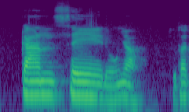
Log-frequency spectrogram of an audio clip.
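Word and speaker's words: 完成: Như vậy hoàn thành đọc là can-se đúng không nhỉ?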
